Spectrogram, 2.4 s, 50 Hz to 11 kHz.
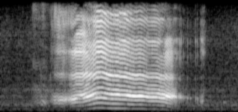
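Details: A single brief, rising and falling wail from a 1-month-old infant, with quiet room noise: infant cry.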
